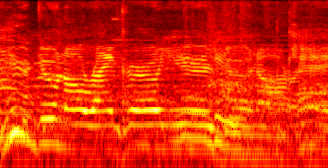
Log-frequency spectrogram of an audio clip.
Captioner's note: laughing; western voice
